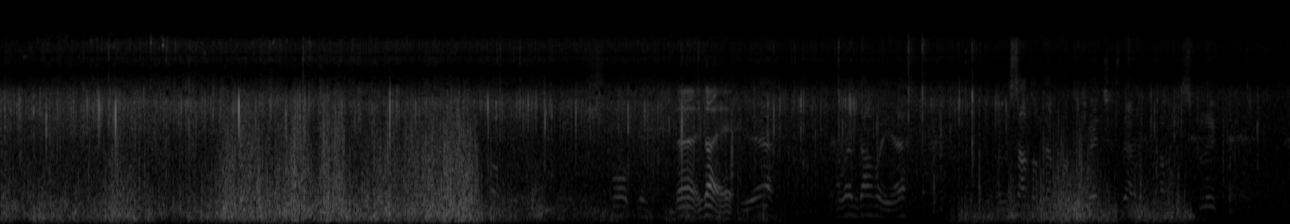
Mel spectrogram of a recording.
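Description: Wind rushes loudly over the microphone, outdoors.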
